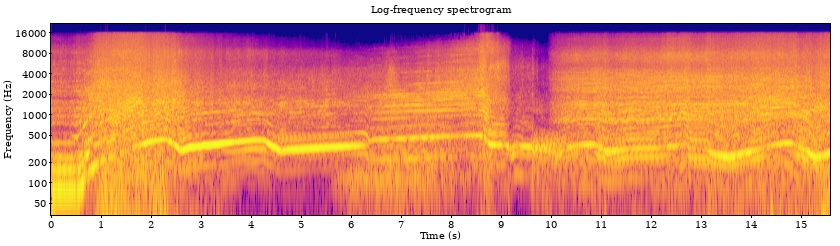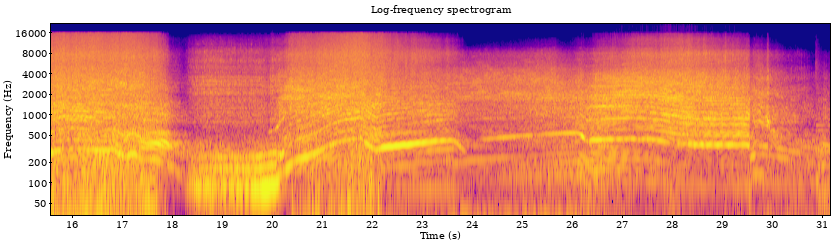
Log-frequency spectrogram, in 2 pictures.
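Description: Supercharged LSA V8 of a heavily modified Cadillac CTS-V at full-throttle drag-strip acceleration, pitch climbing through each gear and dropping back at every upshift. Heard over several edited runs, two of them starting from a low rumble at the line before the launch, with abrupt cuts about a third and about two-thirds of the way through.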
